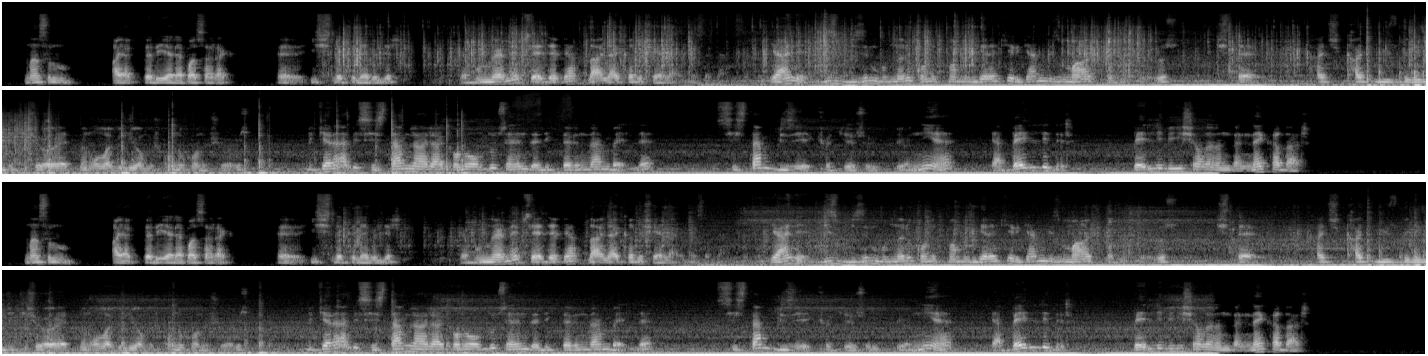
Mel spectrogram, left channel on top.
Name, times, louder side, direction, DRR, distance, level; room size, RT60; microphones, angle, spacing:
voice 1, 0.2-0.7 1.1-2.3 2.8-4.0 4.6-7.2 7.7-11.7 12.1-12.6 13.1-16.7 17.3-20.8 21.4-23.8 24.1-24.9 25.6-27.3, right 1 dB, 5° right, 0.4 m, -22 dB
sound 1, 3.2-13.1 13.5-15.0, left 8 dB, 85° left, 0.5 m, -34 dB
sound 2, 6.7-26.4, right 3 dB, 65° right, 0.5 m, -20 dB
Walk footsteps, 12.3-20.2, left 1 dB, 70° left, 0.8 m, -27 dB
3.3 x 3.2 x 2.4 m
head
